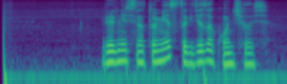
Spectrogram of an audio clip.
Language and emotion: Russian, neutral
